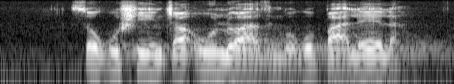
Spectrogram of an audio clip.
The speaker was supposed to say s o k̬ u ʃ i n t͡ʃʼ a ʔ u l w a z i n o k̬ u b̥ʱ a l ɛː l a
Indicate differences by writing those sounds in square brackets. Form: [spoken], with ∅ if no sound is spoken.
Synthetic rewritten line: s o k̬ u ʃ i n t͡ʃʼ a ʔ u l w a z i [ŋ] o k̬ u b̥ʱ a l ɛː l a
